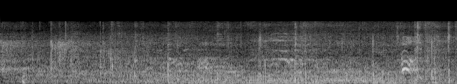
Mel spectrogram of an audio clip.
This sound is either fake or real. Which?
fake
